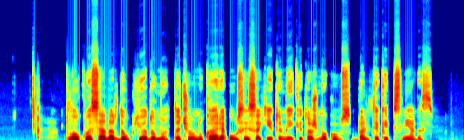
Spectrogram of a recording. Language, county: Lithuanian, Kaunas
